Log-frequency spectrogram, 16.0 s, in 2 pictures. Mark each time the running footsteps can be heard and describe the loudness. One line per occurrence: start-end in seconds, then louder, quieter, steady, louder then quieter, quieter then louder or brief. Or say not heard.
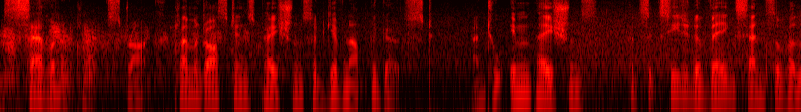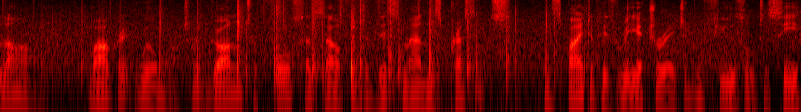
7.7-14.7 louder then quieter.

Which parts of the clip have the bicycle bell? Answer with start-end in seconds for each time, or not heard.
not heard.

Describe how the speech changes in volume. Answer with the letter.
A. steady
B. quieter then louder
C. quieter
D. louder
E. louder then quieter
A.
